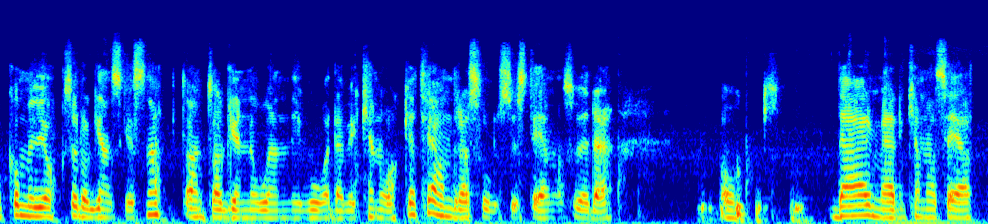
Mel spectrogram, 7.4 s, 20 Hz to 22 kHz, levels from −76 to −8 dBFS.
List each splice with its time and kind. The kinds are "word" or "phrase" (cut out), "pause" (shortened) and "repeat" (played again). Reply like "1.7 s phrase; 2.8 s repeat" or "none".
none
